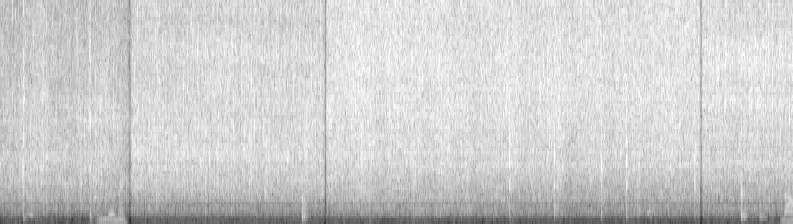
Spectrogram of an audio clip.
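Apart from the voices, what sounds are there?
mixed vegetables frying in a pan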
